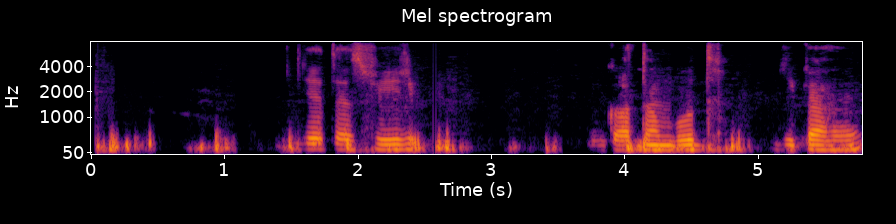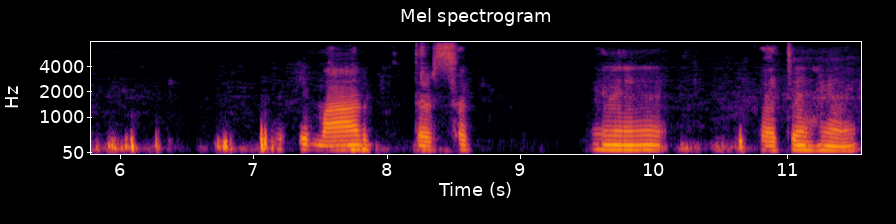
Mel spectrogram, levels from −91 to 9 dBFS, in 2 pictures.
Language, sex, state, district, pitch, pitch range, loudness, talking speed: Hindi, male, Bihar, Jahanabad, 130 Hz, 125-155 Hz, -22 LUFS, 65 wpm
